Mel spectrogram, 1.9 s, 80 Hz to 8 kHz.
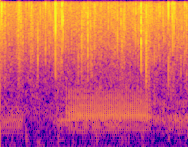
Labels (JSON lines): {"label": "biophony, croak", "recorder": "SoundTrap 500"}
